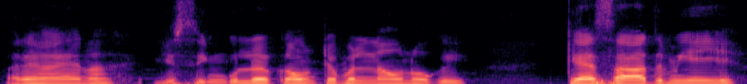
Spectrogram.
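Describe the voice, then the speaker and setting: A man's voice: high voice, steady tone, normal speed, smooth, lo-fi sound. Man drilling a class with questions. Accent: Indian. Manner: drills students with repeated questions; mixes Hindi and English. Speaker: English teacher. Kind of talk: live classroom lecture.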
